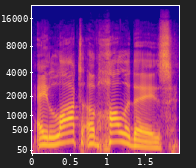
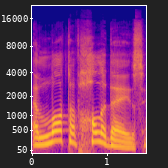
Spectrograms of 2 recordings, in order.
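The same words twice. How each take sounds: First: The stressed vowels sound like 'ah'. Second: The stressed vowels sound like 'oh'. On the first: The speaker calls it right. "It should be" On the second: The speaker calls it wrong. "saying oh instead of ah. So she said"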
